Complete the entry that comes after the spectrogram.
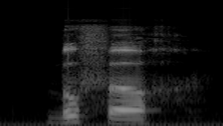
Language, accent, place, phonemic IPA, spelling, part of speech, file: French, France, Lyon, /bo.fɔʁ/, beaufort, noun, LL-Q150 (fra)-beaufort.wav
- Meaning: Beaufort cheese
